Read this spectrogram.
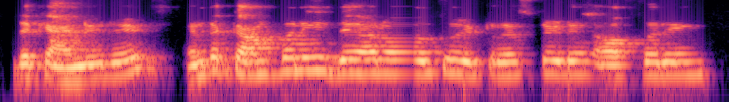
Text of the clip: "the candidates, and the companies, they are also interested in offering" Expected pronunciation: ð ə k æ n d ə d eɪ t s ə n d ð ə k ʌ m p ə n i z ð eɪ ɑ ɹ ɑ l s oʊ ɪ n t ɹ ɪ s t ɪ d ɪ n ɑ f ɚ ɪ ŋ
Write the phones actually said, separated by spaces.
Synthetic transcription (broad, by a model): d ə k æ n d ə d eɪ t s ə n d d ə k ʌ m p ə n i z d eɪ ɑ ɹ ɑ l s oʊ ɪ n t ɹ ɪ s t ɪ d ɪ n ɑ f ɚ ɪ ŋ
